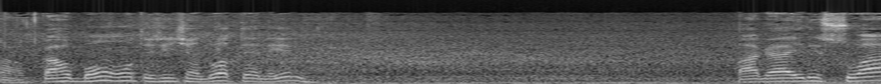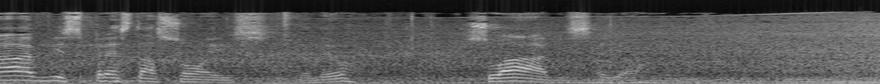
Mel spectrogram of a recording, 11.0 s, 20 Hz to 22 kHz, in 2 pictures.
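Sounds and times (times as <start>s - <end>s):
city street rumble and hiss: 0.0s - 11.0s.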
